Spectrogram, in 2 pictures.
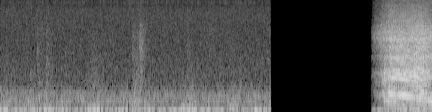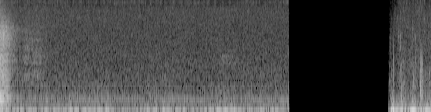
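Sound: sneeze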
